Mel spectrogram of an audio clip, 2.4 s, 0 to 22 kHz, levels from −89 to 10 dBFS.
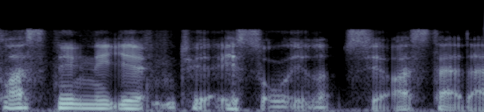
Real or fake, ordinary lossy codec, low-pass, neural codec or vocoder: fake; Opus, 64 kbps; 7.2 kHz; autoencoder, 22.05 kHz, a latent of 192 numbers a frame, VITS, trained on many speakers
